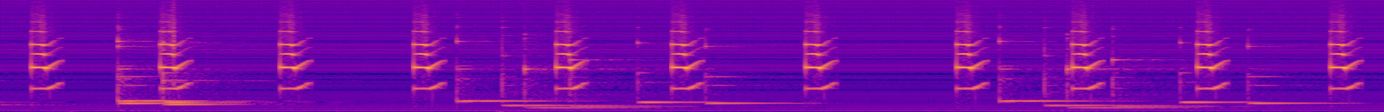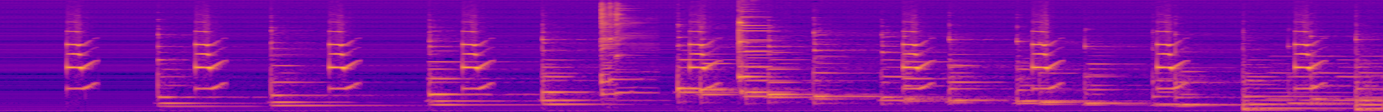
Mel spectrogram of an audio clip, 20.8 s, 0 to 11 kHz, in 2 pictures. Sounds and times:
Marimba, xylophone: 0.9s - 1.7s, 7.5s - 9.5s, 11.6s - 20.7s
Glockenspiel: 0.9s - 1.8s, 3.4s - 5.5s, 7.5s - 10.1s, 11.6s - 20.7s.

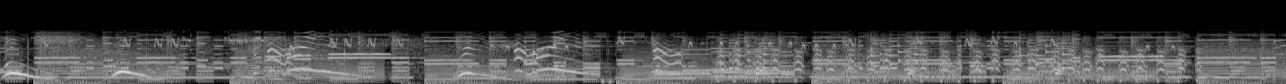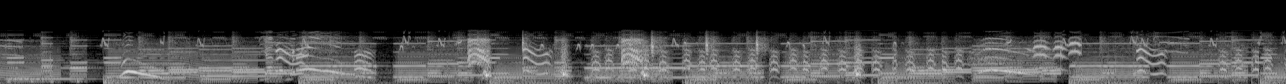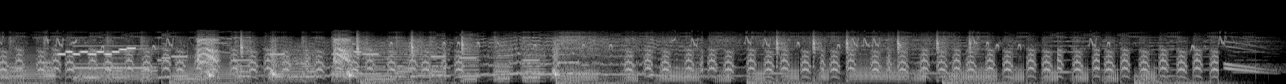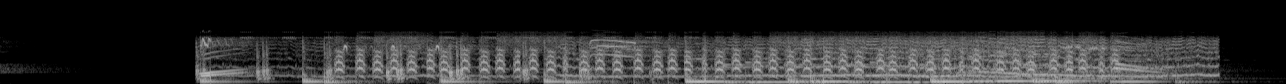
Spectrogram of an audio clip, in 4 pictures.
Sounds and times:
Music: 0.0s - 39.0s, 40.6s - 51.0s.

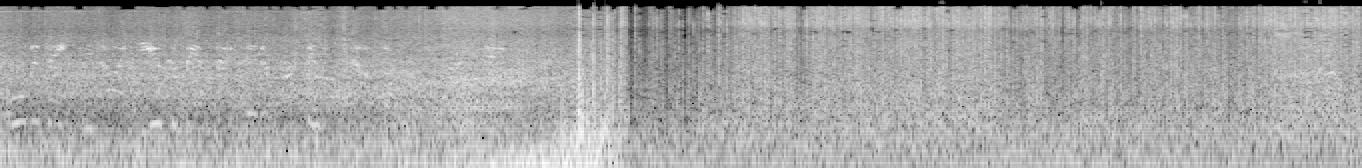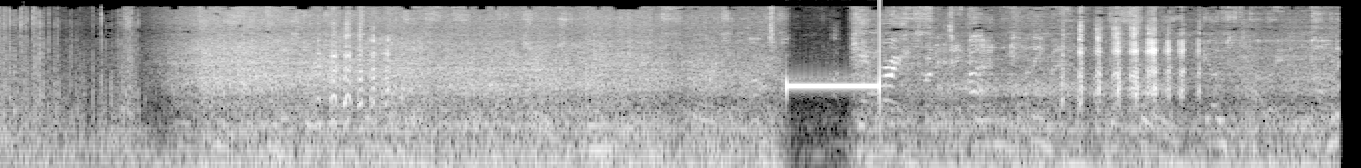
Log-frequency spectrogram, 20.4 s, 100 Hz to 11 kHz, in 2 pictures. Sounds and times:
Speech: 0.0s - 3.9s, 16.8s - 20.3s.

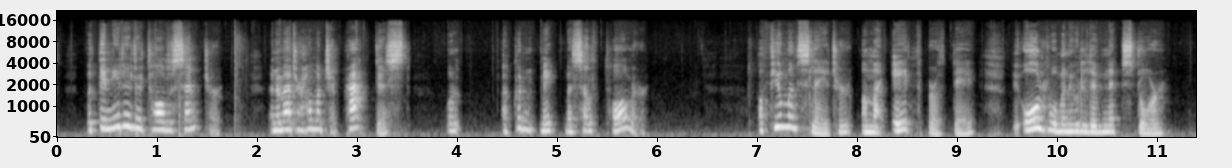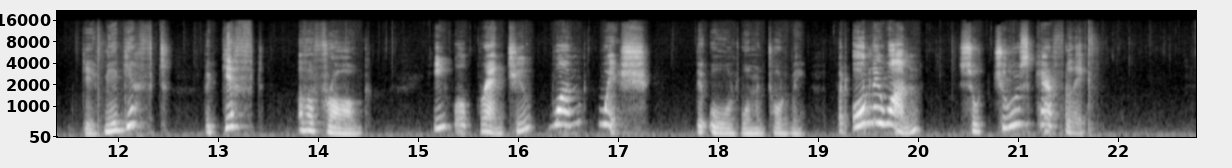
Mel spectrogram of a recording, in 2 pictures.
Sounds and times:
Speech: 0.3s - 5.9s, 7.0s - 11.1s, 11.7s - 14.5s, 15.2s - 21.8s.

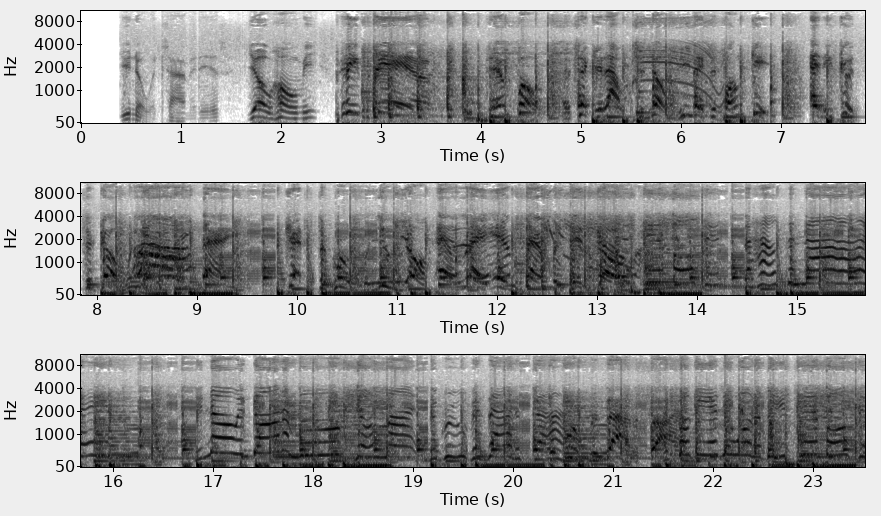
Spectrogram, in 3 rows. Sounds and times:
Speech: 0.4s - 3.5s
Music: 2.6s - 23.5s.

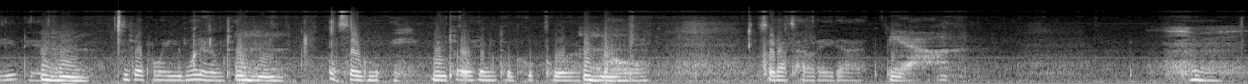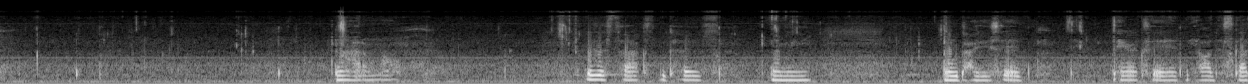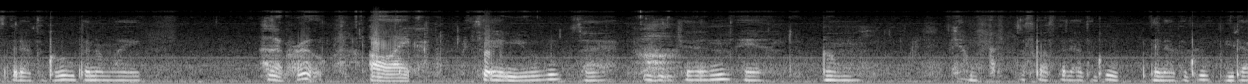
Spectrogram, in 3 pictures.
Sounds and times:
Speech: 0.0s - 6.6s, 7.6s - 9.7s, 15.8s - 16.8s, 18.3s - 20.6s, 21.9s - 26.4s, 27.6s - 33.7s, 34.5s - 37.4s.

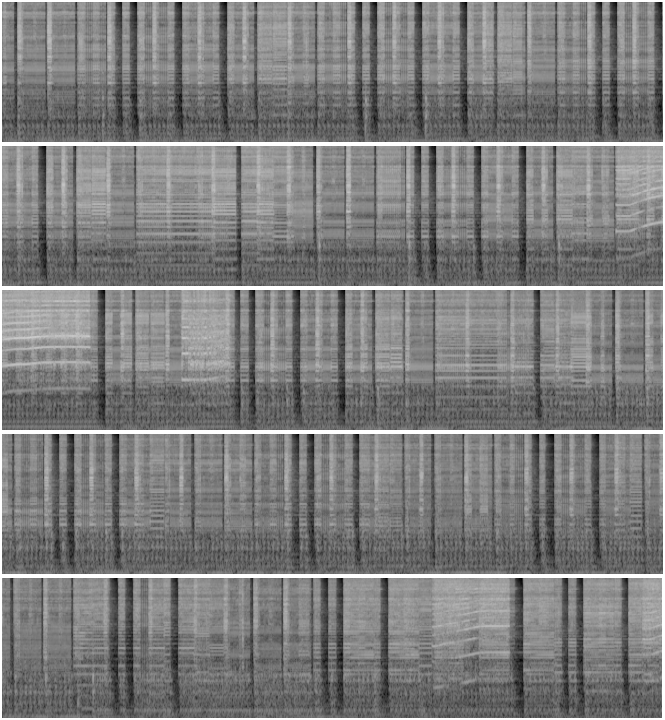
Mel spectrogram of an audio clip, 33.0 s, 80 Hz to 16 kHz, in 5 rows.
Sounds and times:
Printer: 0.0s - 33.0s.

